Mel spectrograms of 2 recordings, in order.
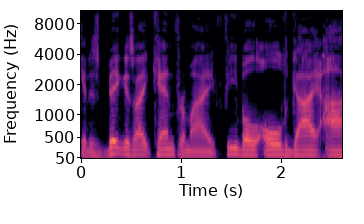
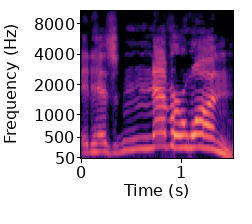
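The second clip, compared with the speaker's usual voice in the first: high, frustrated, loud yelling; 13 semitones higher, 7 dB louder than usual. Announcing the results of a vote by his followers, yelling. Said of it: "Sorry, I'm yelling".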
